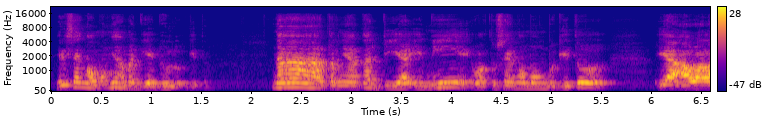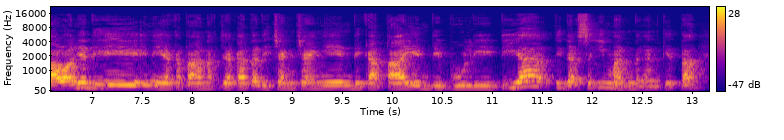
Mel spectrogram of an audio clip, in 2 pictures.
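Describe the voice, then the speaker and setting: A man giving a sermon testimony, telling his story in a lively way and acting out the lines of his friends. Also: on the high side, normal speed. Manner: storytelling, acts out quoted friends. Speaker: pastor. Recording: echoey room, distant mic.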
